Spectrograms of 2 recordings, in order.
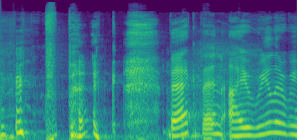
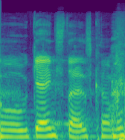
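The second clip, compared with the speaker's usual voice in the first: put-on mocking, teasing voice; 2 semitones lower than usual. Recalling years of family teasing, imitating relatives' mockery. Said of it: "Everyone was making fun of me".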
